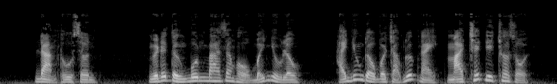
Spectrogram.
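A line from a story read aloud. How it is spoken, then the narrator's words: Shouting. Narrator (Vietnamese): Vương Cam Nương quát giống lên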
